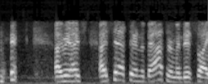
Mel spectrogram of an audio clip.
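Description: A man speaks at a high pitch and a moderate pace, with ordinary pitch variation. The sound is dry and close, with no echo.

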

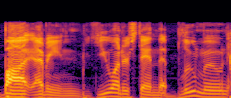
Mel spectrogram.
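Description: This is plain reading aloud. The pitch moves in an ordinary way.

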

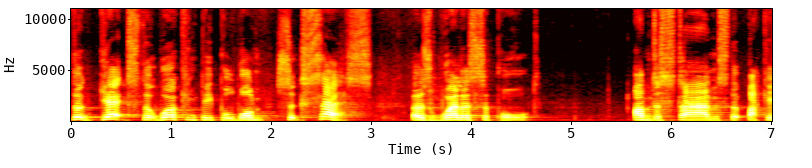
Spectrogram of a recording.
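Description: Against a quiet background, a man is speaking. His pace is fairly slow. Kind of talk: keynote speech. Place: hall.

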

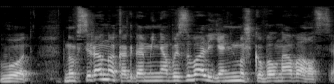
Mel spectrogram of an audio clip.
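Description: Speaking at a fairly quick pace, a man uses a high pitch and lively intonation. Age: 20s. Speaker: video blogger doing food reviews; food reviewer vlogger. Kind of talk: casual vlog monologue. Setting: home kitchen. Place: home room. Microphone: phone near.

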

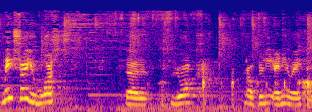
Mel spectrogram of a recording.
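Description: A woman talks at a very fast pace. Clear music plays in the background. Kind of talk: casual cooking tutorial. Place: kitchen. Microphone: phone near.

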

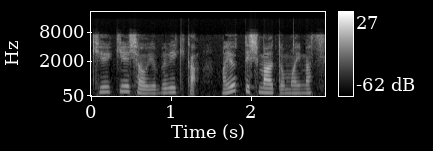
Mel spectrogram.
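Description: At a moderate pace, a woman speaks in a plain, everyday voice with medium pitch and ordinary pitch variation. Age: 20s. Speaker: firefighter. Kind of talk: scripted narration.

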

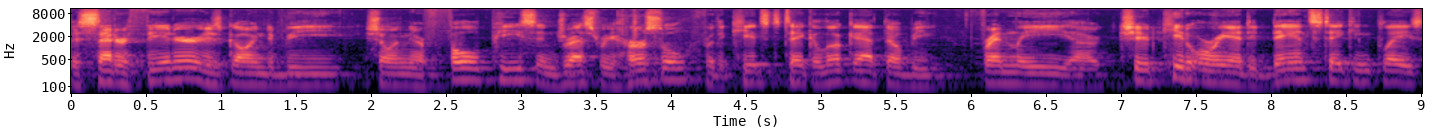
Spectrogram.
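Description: Moderate pace with few pauses and ordinary pitch variation. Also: man, medium pitch for a man.

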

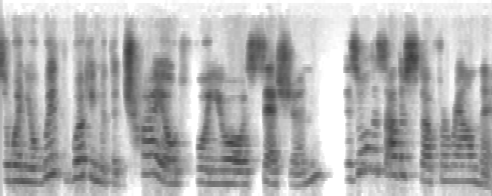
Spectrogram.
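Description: Against a quiet background, a woman with a fairly high pitch speaks at a moderate pace with very wide pitch swings. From Australia. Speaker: occupational therapist; interview guest. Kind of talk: interview. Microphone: webcam.

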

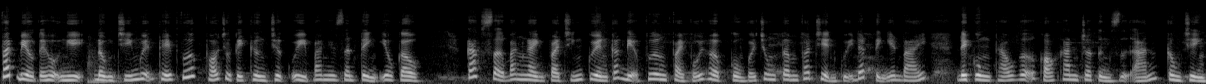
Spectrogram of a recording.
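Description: Speaking very fast with lively intonation, a woman at medium pitch has a dark, mellow tone, recorded dry and close with no echo. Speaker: news reporter. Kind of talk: news reading.

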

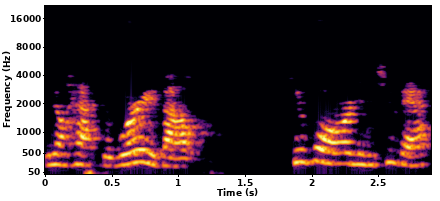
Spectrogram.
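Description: The voice has a slightly husky edge, moves at a fairly slow pace, and shows ordinary pitch variation. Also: woman.

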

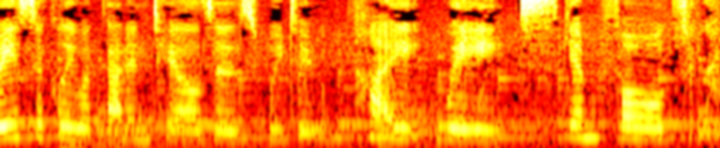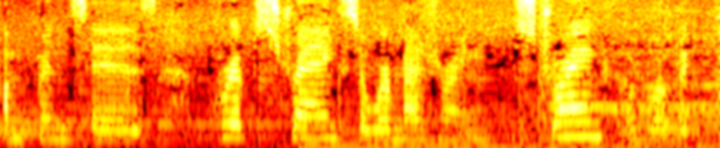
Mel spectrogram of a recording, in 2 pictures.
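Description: Clear music in the background behind a woman's fairly slow pace. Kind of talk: interview answer. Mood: warm, enthusiastic. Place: office. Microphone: lapel.

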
